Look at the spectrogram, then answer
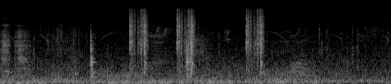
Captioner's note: camera clicks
